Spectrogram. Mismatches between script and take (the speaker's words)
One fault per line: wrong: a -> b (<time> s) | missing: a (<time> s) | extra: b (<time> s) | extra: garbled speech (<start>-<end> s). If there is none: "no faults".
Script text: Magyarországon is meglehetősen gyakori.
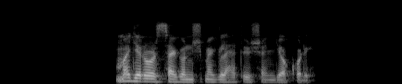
no faults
